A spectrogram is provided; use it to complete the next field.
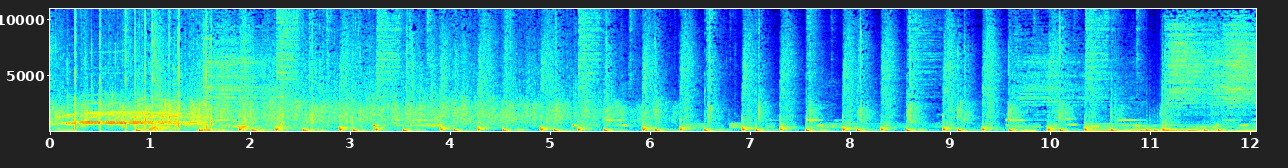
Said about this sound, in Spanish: Un aplauso para el Chombo.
